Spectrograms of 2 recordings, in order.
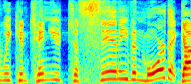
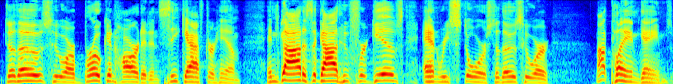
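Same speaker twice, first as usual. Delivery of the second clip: usual speaking voice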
